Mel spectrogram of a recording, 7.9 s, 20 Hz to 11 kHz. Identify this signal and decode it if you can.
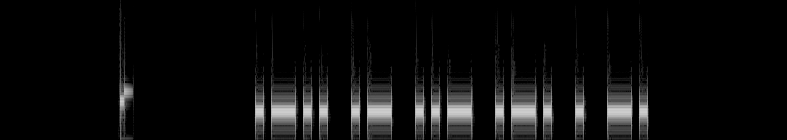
Morse code, heard as a keyed tone, about 15 wpm, 700 Hz. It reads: LAUREN
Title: USA Common Names - 15wpm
